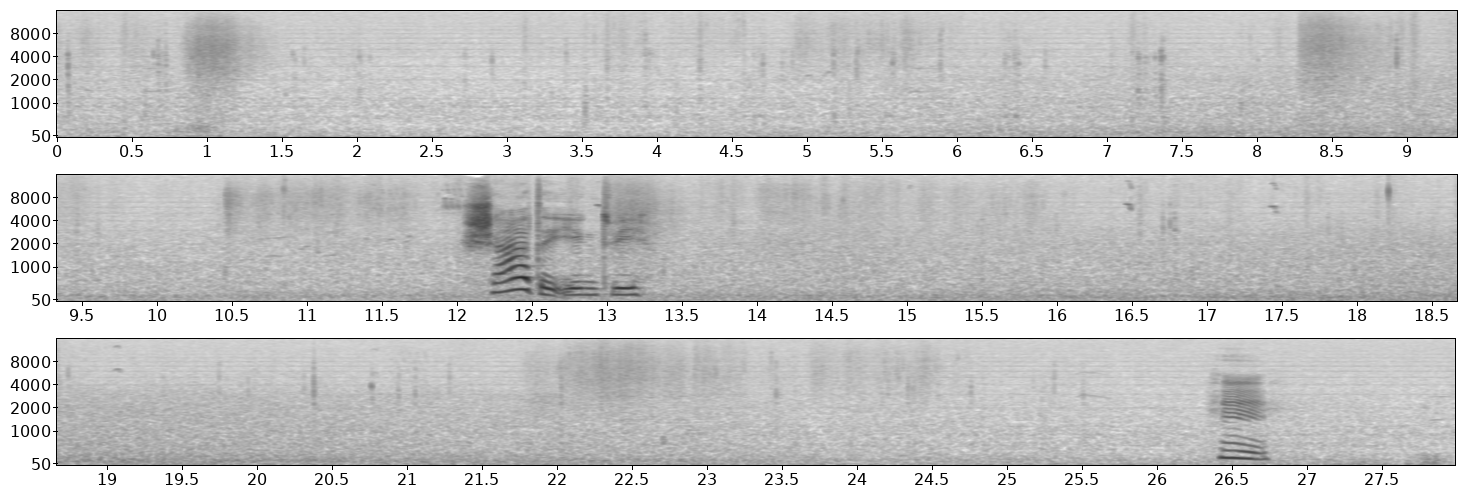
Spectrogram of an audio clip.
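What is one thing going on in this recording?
Footsteps rustle through dense leafy plants.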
